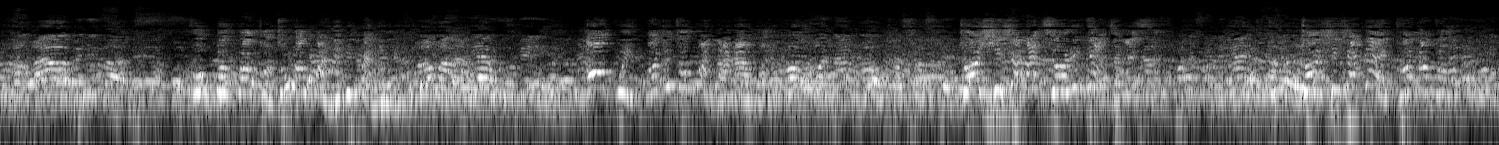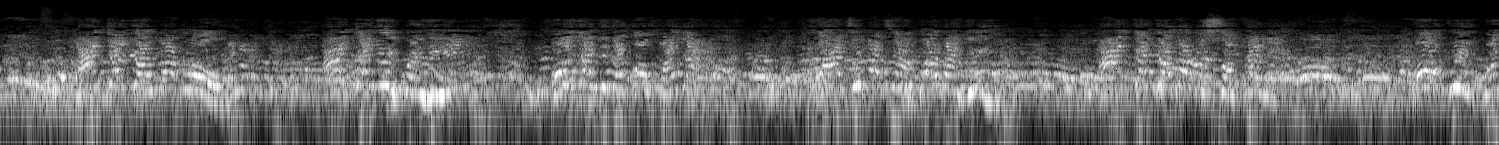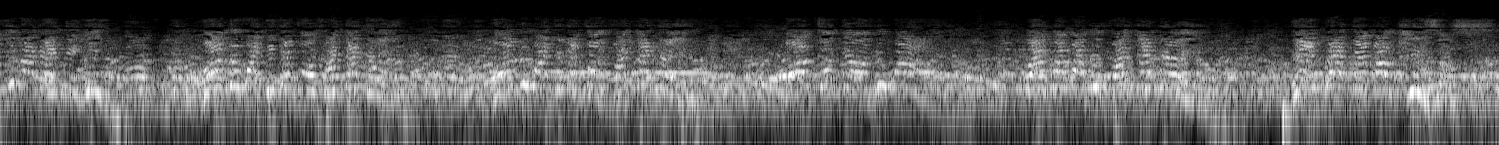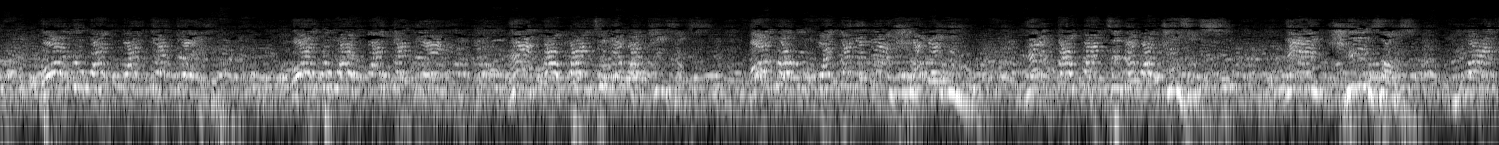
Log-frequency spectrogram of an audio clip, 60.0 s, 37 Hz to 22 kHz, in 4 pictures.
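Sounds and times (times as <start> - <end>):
women praying into microphones: 0.0 - 14.8, 15.4 - 25.2, 40.2 - 59.9
babble of people praying: 0.0 - 59.9.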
